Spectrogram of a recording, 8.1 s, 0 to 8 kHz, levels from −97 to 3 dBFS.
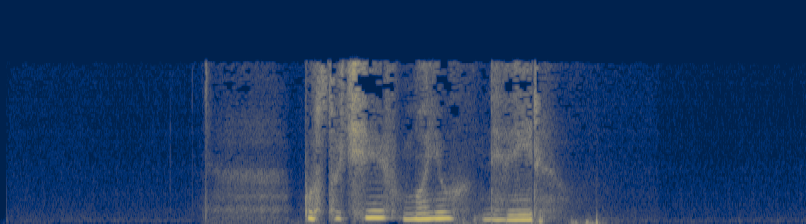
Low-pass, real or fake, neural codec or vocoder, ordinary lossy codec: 7.2 kHz; fake; codec, 16 kHz in and 24 kHz out, 0.9 kbps, LongCat-Audio-Codec, fine tuned four codebook decoder; MP3, 24 kbps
